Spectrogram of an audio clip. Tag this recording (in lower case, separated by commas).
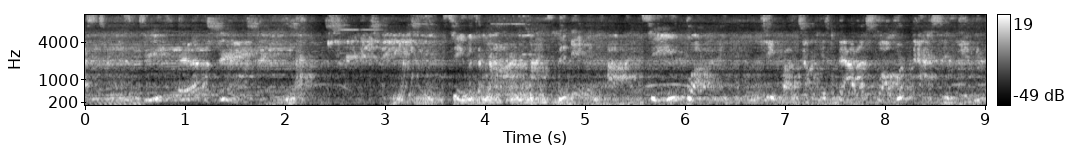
music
